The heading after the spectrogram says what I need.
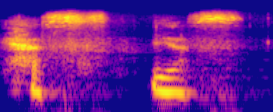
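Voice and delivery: whispered, breathless yes yes; awed whisper. Retold or imitated. Woman stunned by the Lord's answer, whispering. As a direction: breathe it out in wonder.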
